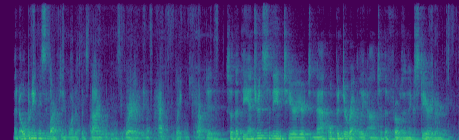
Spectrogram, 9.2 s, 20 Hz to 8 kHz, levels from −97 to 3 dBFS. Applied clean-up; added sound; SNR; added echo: neural separator model SepFormer DNS4.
